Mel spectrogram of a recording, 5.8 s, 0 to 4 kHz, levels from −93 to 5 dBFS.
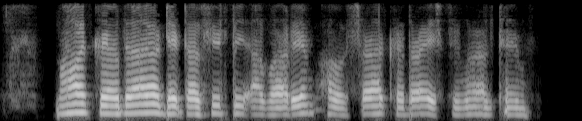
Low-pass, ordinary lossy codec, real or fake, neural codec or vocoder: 3.6 kHz; AAC, 32 kbps; fake; codec, 16 kHz in and 24 kHz out, 0.6 kbps, FireRedTTS-2 codec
